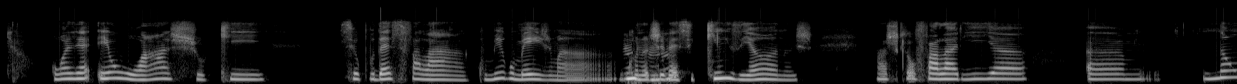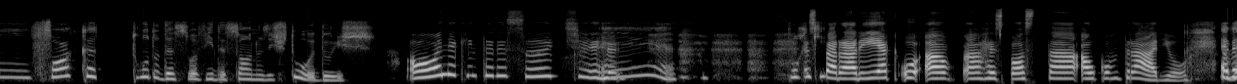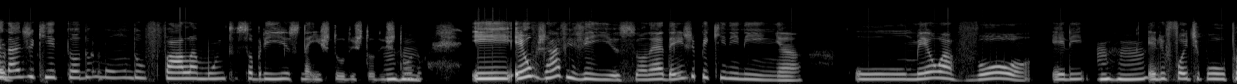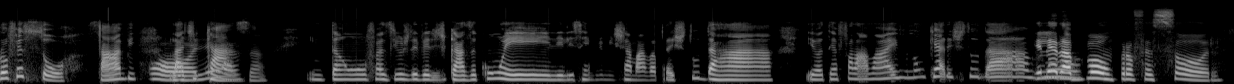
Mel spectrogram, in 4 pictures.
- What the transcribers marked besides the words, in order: distorted speech; static; laugh; tapping; laugh
- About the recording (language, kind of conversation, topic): Portuguese, podcast, Qual conselho você daria para o seu eu de 15 anos?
